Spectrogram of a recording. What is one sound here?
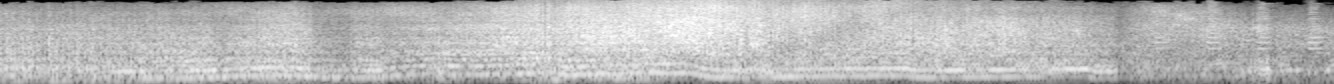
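A race car speeds away into the distance, its engine roar rising through gear changes.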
